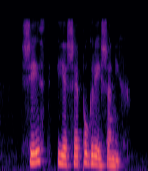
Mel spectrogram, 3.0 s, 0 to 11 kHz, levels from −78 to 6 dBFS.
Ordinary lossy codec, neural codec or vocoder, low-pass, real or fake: none; none; 7.2 kHz; real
